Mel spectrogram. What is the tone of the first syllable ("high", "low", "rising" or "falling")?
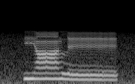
high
